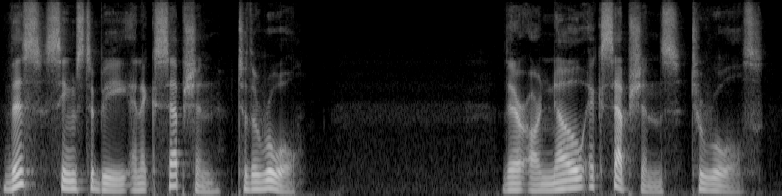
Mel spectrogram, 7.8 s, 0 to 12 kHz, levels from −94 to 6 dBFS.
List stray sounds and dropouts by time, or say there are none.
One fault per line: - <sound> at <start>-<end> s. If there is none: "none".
none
